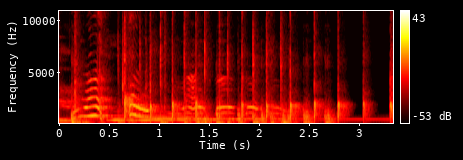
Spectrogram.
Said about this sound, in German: Ja, wir warten mit einem riesen Applaus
